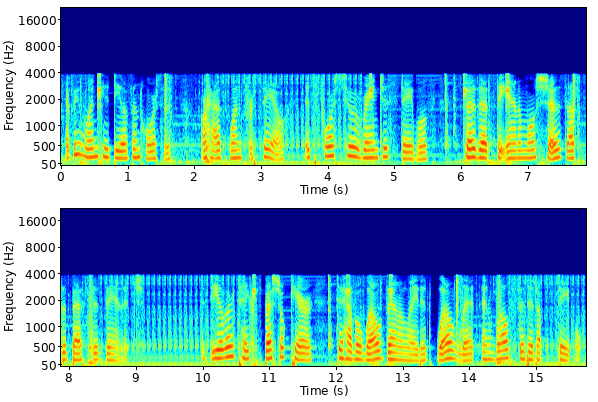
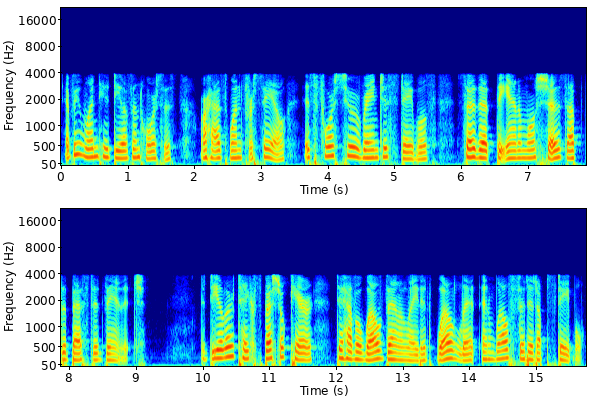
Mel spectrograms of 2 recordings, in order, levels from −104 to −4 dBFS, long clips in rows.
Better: second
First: background sound (Typewriter); 15 dB below the speech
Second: none

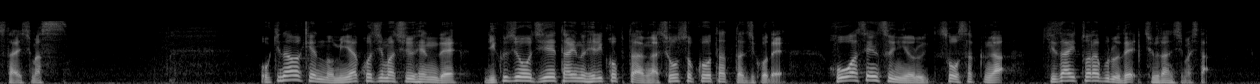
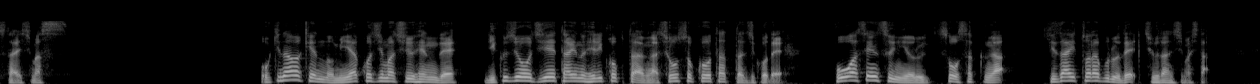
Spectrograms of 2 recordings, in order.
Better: first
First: none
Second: noise reduction (neural mask model DeepFilterNet 3)

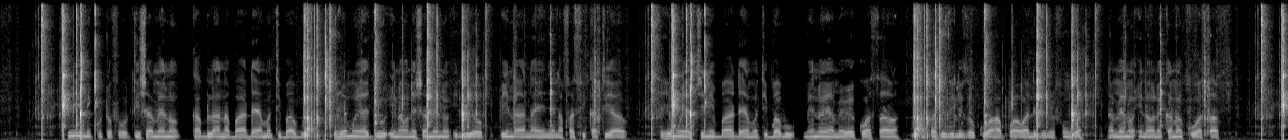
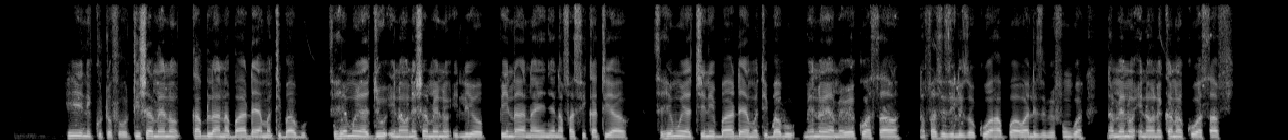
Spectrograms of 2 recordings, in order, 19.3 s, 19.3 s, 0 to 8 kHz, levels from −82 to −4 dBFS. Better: second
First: background sound (Crushing); 4 dB above the speech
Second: none

